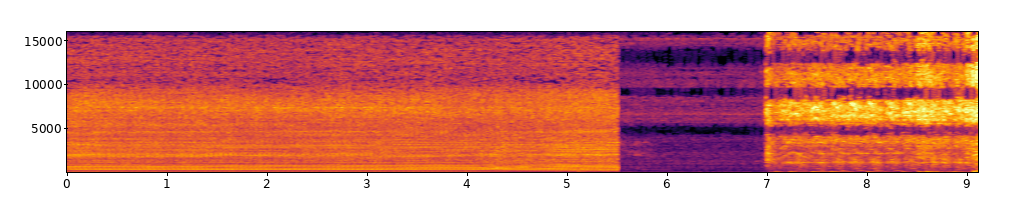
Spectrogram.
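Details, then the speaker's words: Rebuilt RB25 with forged internals, first start after rebuild, battery low; loud fast idle right after start whose pitch keeps climbing instead of settling, then shuts off; cause not yet determined. "it was idling really high and then it just got even higher as it was idling"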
